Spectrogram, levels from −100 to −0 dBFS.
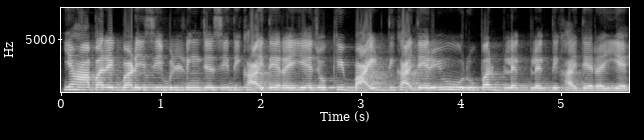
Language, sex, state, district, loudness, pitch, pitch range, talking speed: Hindi, female, Bihar, Sitamarhi, -12 LUFS, 220 Hz, 210-230 Hz, 285 wpm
